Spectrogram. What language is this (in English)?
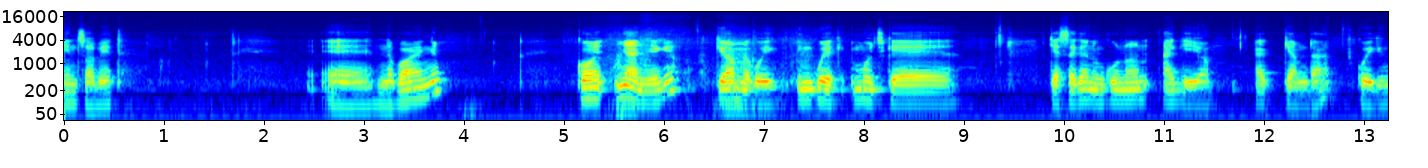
Kalenjin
